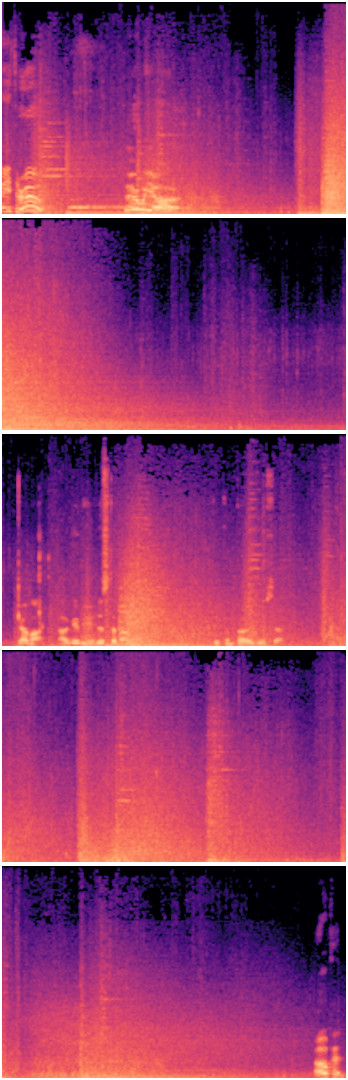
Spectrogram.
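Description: Heavy blades clash and thud in a fight, with booming impacts that ring out.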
